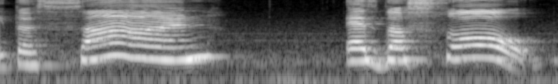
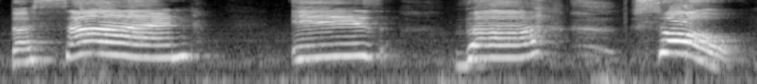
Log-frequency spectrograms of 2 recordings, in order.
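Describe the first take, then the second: First: Slow, each word weighed, a bit louder; emphatic call. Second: Chanted, higher and much louder, shouting soul; shouted chant. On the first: Teacher leading the phrase for listeners to repeat, slow and emphatic. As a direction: lay the phrase out slowly for them to repeat. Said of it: "say it with me". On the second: Teacher urging listeners to chant along, full shout. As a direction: belt it out like a rally chant. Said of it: "Okay, say it with me". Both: Shown as a demonstration.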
